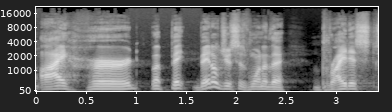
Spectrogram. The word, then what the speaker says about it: Betelgeuse: Betelgeuse, it is pronounced Betelgeuse, like the film, but spelled differently.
